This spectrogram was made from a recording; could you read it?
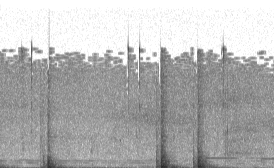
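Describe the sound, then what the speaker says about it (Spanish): Three faint, dull knocks on a door in a visual novel, a single tap followed after a pause by two closer-spaced raps, soft and light like small nuts thrown against wood, with no voices. "El sonido era débil, más como si alguien lanzara nueces contra la puerta"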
